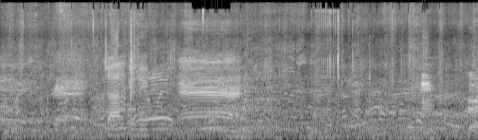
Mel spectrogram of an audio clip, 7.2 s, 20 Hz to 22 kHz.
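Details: Cows with calves at the Raniganj cattle market in Dinajpur on 27 November 2025. One drawn-out, harmonic moo stands out near the middle of the clip amid steady crowd chatter and men bargaining over prices.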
